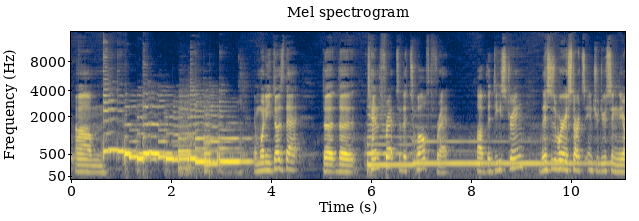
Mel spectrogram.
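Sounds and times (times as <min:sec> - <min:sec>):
electric guitar lick: 0:00.0 - 0:03.7, 0:05.9 - 0:11.0.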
